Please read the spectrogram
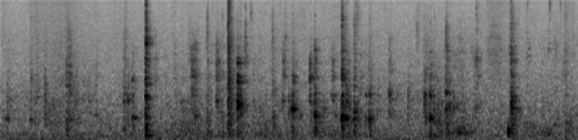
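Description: Near silence: room tone with faint, short clicks scattered at irregular intervals.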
